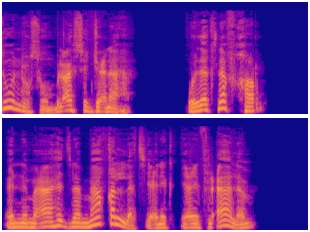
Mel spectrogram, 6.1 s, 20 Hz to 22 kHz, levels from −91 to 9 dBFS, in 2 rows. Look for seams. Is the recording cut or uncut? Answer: uncut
